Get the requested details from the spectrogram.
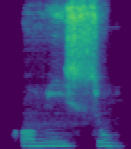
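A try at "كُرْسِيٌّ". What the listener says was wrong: Gak ada alnya, harus tanwin.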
